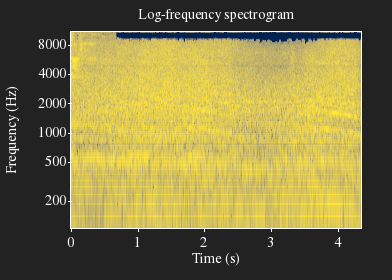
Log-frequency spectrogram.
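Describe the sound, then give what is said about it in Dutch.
A sport motorcycle engine revs loudly and continuously, its roar dense and sustained for the whole few seconds with no voices over it. “Oh, nou, zet, hem nog gewoon wat harder.”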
